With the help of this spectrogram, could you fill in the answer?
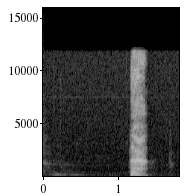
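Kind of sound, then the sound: human body sound, deliberate cough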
